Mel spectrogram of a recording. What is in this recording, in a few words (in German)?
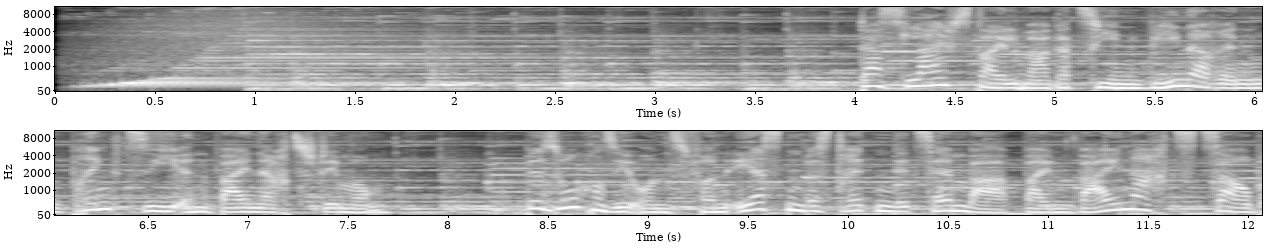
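Radio Spot Weihnachten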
